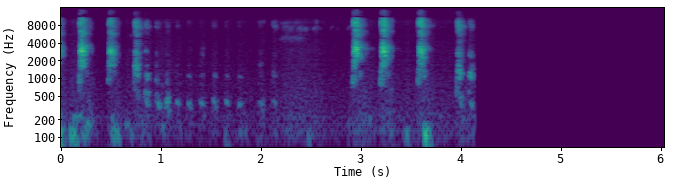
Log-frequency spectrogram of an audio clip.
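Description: A squirrel gives harsh, raspy chattering bursts, about eight in quick succession, then a pause and four louder barks before silence.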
